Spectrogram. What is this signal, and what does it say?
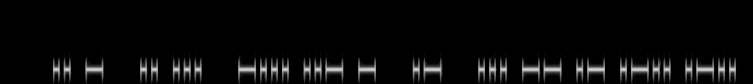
Morse code, heard as a keyed tone, about 22 wpm, 700 Hz. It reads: IT IS BUT A SMALL
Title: Sentences from Top 1000 Words - Review Part 5 - 22wpm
